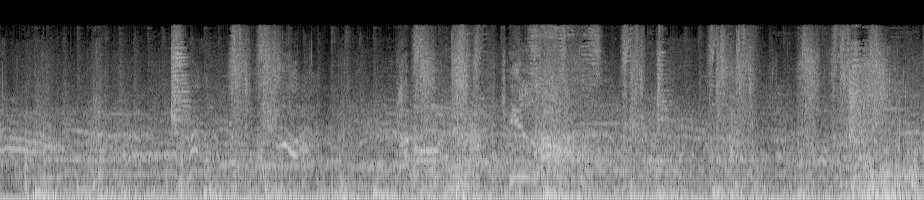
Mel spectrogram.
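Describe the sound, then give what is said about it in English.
Swords clatter and crash as they are dropped in a video game, with many sharp metallic hits and thuds over dense, continuous game sound that stays loud throughout. “Very nice sound for dropping swords.”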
